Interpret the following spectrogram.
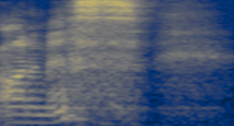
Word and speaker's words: Onimus: Onimus. His name is pronounced Onimus.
